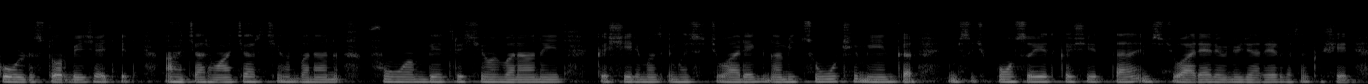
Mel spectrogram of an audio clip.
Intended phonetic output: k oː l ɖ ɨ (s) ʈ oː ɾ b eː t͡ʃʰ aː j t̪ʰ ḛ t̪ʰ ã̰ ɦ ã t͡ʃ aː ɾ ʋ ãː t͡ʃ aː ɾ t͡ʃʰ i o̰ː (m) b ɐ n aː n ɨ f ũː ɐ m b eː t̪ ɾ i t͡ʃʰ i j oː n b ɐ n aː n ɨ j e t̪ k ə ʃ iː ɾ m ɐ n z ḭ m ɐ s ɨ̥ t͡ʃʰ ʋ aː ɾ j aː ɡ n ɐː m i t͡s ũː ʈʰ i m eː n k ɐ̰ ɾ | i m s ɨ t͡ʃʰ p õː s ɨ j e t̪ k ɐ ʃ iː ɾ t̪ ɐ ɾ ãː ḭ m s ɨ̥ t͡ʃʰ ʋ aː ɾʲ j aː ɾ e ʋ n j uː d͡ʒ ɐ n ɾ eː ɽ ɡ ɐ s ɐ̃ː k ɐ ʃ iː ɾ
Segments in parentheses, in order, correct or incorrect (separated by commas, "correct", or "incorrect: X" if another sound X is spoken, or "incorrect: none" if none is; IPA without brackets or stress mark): correct, incorrect: n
